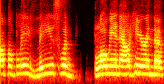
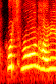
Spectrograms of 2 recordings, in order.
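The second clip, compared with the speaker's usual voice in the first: high, gentle parent's question; worried parent; 11 semitones higher, 4 dB louder than usual. Acted. Parents asking their crying child, high and gentle. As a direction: coax it like a worried mom.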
